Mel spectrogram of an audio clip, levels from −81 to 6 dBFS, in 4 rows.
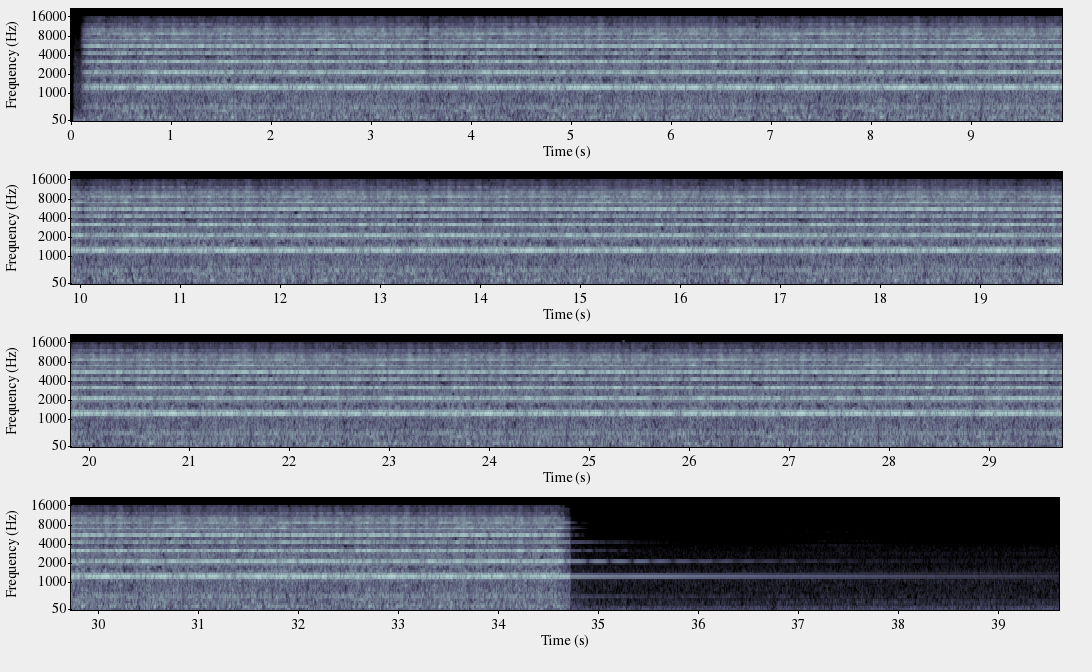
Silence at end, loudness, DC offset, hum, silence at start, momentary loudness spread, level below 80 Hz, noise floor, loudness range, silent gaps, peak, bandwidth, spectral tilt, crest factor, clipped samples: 4.35 s; -10 LUFS; under 0.1%; none; 0.1 s; 1 LU; -46 dBFS; -53 dBFS; 0 LU; none; 0 dBFS; 16.5 kHz; 1.5 dB/octave; 14 dB; under 0.1%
